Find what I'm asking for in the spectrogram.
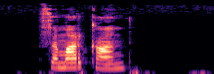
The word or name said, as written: Samarkand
